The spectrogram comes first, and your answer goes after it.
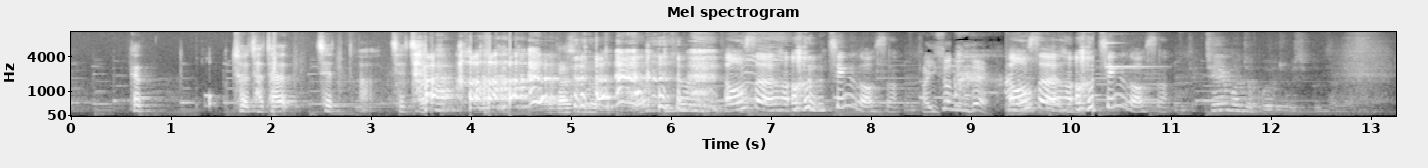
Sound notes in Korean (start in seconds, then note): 3.7 박장대소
